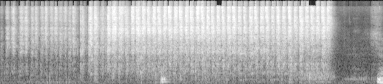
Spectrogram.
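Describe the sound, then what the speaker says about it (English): Sandpaper rubs rust off a metal surface, a close, steady rasping stroke repeated rapidly for several seconds, then a pause. "Just got to sand it off, get all that rust off of it."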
